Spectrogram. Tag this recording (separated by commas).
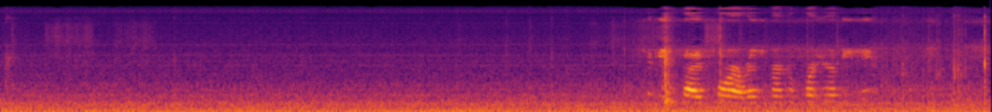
Speech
